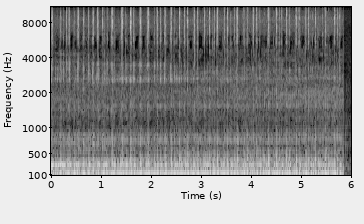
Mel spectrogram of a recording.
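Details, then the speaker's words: 1998 SRX 600 two-stroke snowmobile after all three gummed-up carbs with stuck floats were cleaned: rapid, even firing holds a steady beat with no misses or stumbles, then cuts off cleanly; runs healthy. "And just like that, she's back together and she runs. So dirty carbs, I guess."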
